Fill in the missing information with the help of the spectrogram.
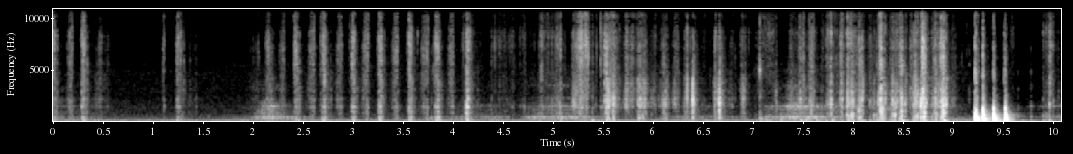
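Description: Fingers and short nails scratch and squeeze a yellow, ridged, porous polymer foam Scrub Daddy Puppy scrub sponge gripped in one hand. Rapid soft scratches, crackles and squishy rubs come in quick bursts, rising toward the end with a louder squeaky squeeze.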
